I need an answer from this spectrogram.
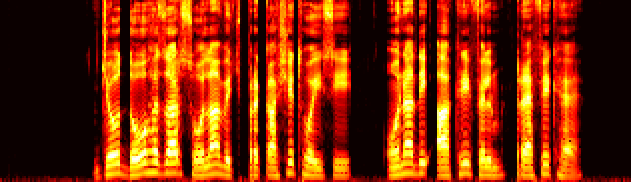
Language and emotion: Punjabi, neutral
